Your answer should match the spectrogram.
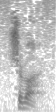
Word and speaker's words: Shimei: You got a pronunciation, Shimei? Okay, so. Okay, so say it for me. So, Shimei.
